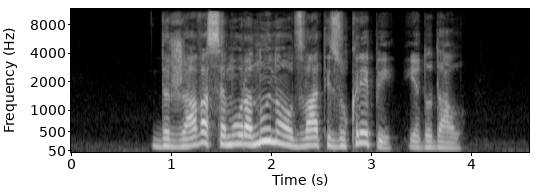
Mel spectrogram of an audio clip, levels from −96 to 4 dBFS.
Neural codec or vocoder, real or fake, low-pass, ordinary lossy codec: none; real; 10.8 kHz; AAC, 48 kbps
